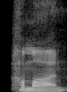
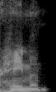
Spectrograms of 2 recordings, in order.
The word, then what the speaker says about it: Haman: And then we have the evil one, Haman, or Haman, as we pronounce his name.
